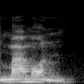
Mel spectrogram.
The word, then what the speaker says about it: Mammon: people obviously and uh their god is mammon uh which rhymes with lamon you know uh uh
